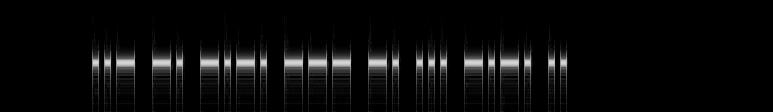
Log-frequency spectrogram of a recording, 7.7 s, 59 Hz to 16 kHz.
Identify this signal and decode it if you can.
Morse code, heard as a keyed tone, about 20 wpm, 700 Hz. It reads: UNCONSCI
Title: Build A Word - 4 Letters At A Time - 11-Letter Words - 20wpm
